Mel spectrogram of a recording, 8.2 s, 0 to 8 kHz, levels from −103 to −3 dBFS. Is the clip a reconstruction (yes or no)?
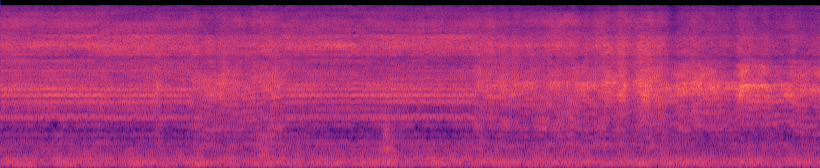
yes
